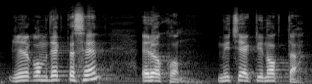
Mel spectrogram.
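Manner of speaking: ordinary talk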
